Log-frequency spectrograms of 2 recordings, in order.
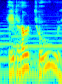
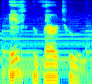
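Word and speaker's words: hitherto: Yeah, it means to this point and it's pronounced he there too. He there too. He there too. to this point. Huh, I see. But that's so weird cuz it looks like hit her toe.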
